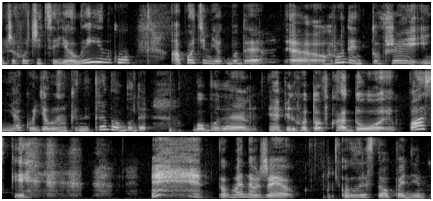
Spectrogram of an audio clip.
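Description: A cheerful, chatty woman from Ukraine shows off her crocheted toys in a casual show-and-tell vlog. Her voice sits high and sounds warm.

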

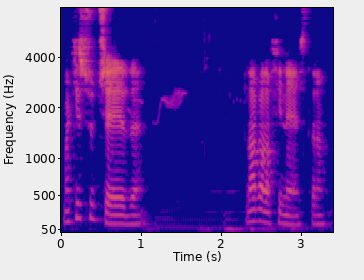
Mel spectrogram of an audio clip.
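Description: A man's voice: mid-range voice, slow, faint music behind. A man streaming a game live, chatting and joking with his viewers as he plays. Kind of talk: casual live gameplay commentary.

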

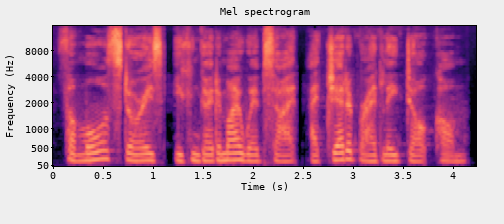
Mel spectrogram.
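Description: A woman's voice: low-pitched, steady tone, normal speed, creaky. Woman reading a children's story.

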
